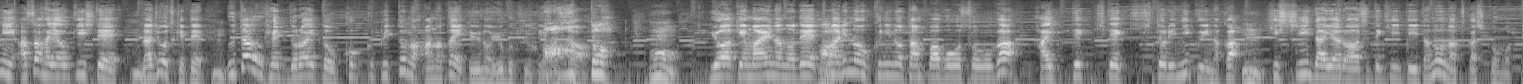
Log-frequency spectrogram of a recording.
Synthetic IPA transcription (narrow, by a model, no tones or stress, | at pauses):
ɲ̟iʔasaɦajaɯ̟kʲiɕi̥t̪e̞ɾaʑio̞ːt͡sɨ̥ke̞t̪e̞ɯ̟t̪aɯ̟ɦe̞d̪ːo̞ɾait̪o̞ko̞kːɯ̟pʲit̪ːo̞no̞ʔanat̪ait̪ːo̞jɯ̟noːjo̞k̬ɯ̟kʲiːt̪e̞imast̪a̰ | jo̞βake̞mae̞nano̞d̪e̞t͡somaɾʲino̞kɯ̟ɲ̟ino̞t̪ãmpaɦo̞ːso̞ːɡahait̪ːe̞kʲi̥t̪e̞kʲçʲi̥t̪o̞ɾʲiɲ̟ikɯ̟inakaçiɕːiɲ̟id̪aiaɾɯaβ̞ase̞t̪e̞kʲiːt̪e̞it̪ano̞ːnat͡sɨ̥kaɕi̥kɯ̟o̞mo̞t̪ːe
